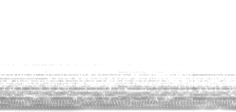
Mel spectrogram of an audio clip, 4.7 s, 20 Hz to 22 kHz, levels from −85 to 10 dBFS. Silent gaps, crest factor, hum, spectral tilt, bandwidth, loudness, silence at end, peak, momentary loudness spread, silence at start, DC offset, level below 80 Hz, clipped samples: none; 14 dB; none; -10 dB/octave; 4.3 kHz; -50 LUFS; 0 s; -34 dBFS; 5 LU; 0 s; under 0.1%; under -90 dBFS; under 0.1%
